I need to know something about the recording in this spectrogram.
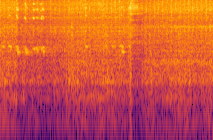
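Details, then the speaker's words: Chevy Cruze with check engine light and multiple codes, rough idle: faint high on-and-off squeaks over hissy idle when dipstick pulled out; excess unmetered air suspected, crankcase ventilation problem, ventilation part to be replaced. "now if you listen here when I pull this out you hear that squeaking when I pull the dipstick out"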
